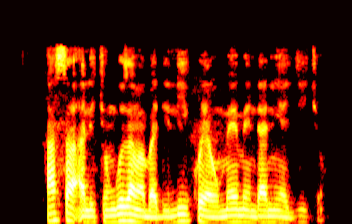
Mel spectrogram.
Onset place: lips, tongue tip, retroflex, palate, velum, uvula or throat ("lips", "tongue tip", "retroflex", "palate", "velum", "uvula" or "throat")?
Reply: throat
